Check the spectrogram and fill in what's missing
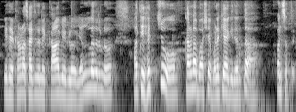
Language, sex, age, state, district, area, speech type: Kannada, male, 30-45, Karnataka, Chikkaballapur, rural, spontaneous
